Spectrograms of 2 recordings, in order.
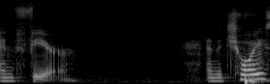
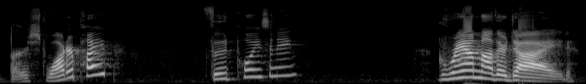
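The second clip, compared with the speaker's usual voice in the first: louder, trying out excuses one by one; scheming excuses; 6 semitones higher, 11 dB louder than usual. Retold or imitated. Inventing an excuse to skip work, mock scheming. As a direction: pitch each fake excuse to yourself.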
